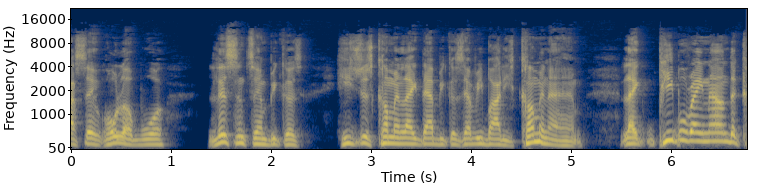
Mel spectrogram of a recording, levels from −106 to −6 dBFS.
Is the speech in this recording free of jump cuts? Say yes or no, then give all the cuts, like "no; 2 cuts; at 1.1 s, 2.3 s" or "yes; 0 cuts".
yes; 0 cuts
